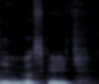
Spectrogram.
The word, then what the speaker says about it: investigate: The Pharisees investigate the healing. 그 페르시스들이, 이 발음은 F 발음이고요. 페르시스 이렇게 하시면 되는데 우리가 말하는 바리새인입니다. 페르시스가 investigate 한글로 적으면 V 발음 investigate 이렇게 하거든요.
